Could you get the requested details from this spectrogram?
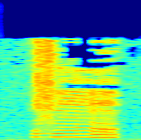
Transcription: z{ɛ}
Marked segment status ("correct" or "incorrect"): incorrect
